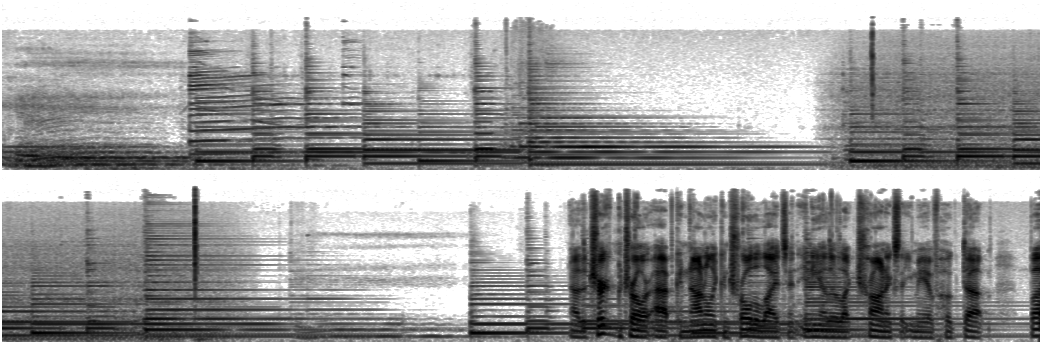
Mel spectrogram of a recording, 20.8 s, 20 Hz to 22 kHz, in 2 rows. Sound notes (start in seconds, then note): 0.3 upbeat country music; 8.4 upbeat country music; 8.7 vehicle engine roaring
